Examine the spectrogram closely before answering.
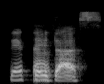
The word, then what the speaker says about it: tetas: Tetas. You have to say it like the Spanish say it.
